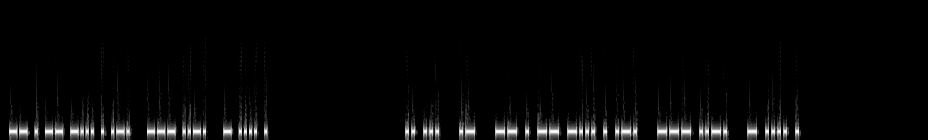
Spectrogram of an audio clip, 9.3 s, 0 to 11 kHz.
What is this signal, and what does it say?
Morse code, heard as a keyed tone, about 52 wpm, 700 Hz. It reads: MEMBER OF THE IS A MEMBER OF THE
